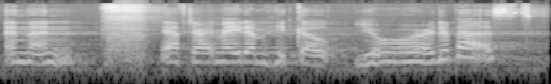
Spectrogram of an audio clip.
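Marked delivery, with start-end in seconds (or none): 2.7-4.1 slow, drawn-out "You're the best." with the words held long; stretched out. Retold or imitated. Mother showing how her son stretched his praise, slow drawl. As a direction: let the phrase stretch lazily. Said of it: "it would just stretch out".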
